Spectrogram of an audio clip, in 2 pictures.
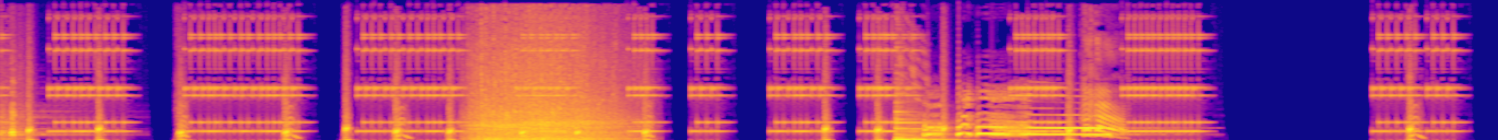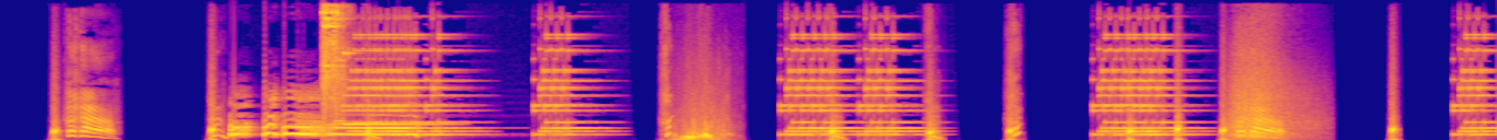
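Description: Bright chimes ring quickly, over and over, as coins are picked up.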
